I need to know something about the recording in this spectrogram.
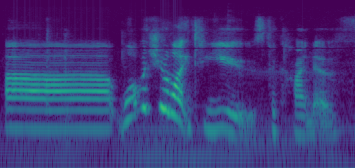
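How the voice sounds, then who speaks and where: Creaky-voiced woman running a tabletop game. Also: medium pitch, sing-song, measured pace, a bit bright, a little hiss or hum. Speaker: game master. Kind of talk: narrating a tabletop role-playing game.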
